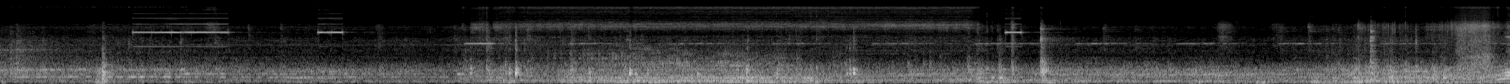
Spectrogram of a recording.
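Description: Warehouse lift truck running as the operator drives it: a steady machine hum with scattered clicks and knocks, and a faint high beep that sounds on and off through the second half.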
